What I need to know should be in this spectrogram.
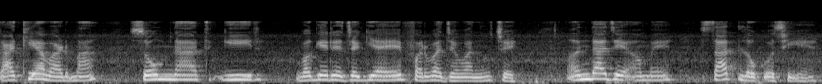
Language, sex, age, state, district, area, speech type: Gujarati, female, 60+, Gujarat, Kheda, rural, spontaneous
